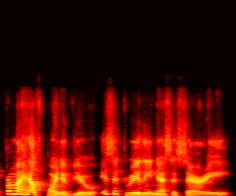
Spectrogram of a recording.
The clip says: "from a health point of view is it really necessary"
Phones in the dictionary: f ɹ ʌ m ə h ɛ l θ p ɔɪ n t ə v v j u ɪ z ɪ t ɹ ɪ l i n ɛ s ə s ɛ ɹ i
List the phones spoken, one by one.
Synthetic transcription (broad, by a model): f ɹ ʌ m ə h ɛ l θ p ɔɪ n t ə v v j u ɪ z ɪ t ɹ ɪ l i n ɛ s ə s ɛ ɹ i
